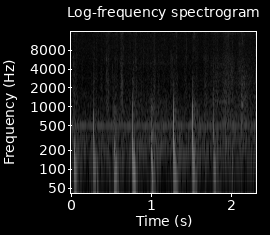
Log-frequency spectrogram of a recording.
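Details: Demonstrator percusses on themselves, making about seven quick, evenly spaced hollow taps with a low, full ring over a faint steady hum: a resonant percussion note.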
